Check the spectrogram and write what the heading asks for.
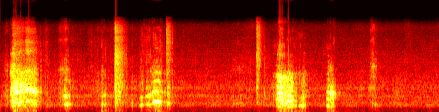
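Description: Short, loud growling grunts from people play-fighting, coming in about five separate bursts, with a couple of sharp slaps or knocks in between.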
